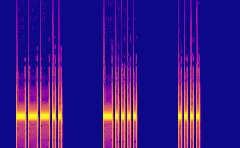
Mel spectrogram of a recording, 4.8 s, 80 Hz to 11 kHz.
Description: Morse code, heard as a keyed tone, about 20 wpm, spaced as for 8 wpm, 690 Hz. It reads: 86H
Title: 212 Lesson 34e - Number 8 - Three Characters 20wpm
